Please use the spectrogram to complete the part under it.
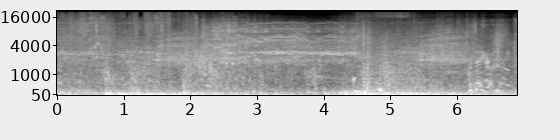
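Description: Fiery blasts from the Confringo spell in a Harry Potter video game boom and crackle repeatedly in a dense, loud wash of explosions and debris, with a voice calling out spells over the din.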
